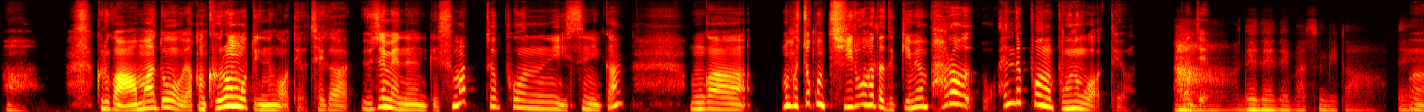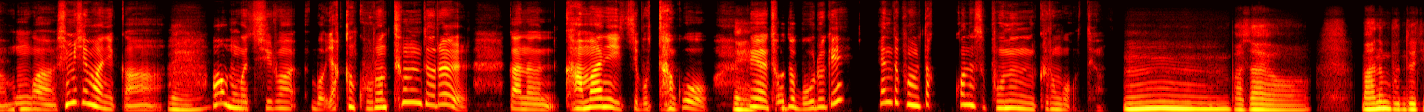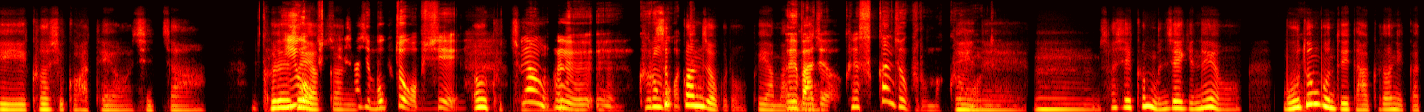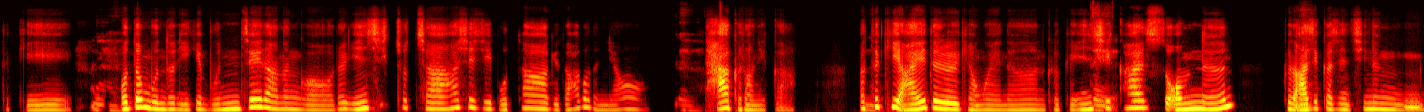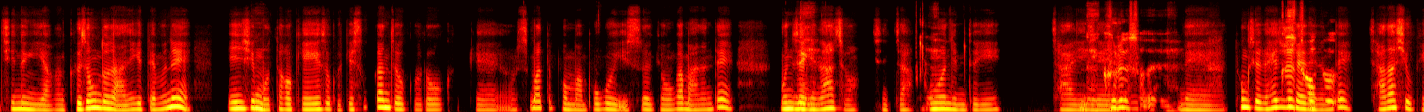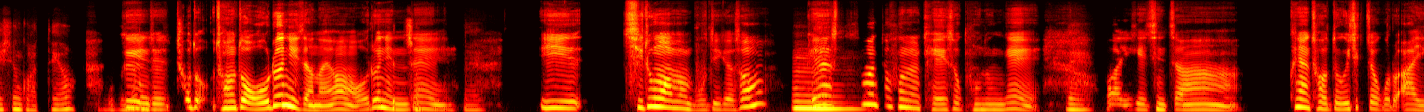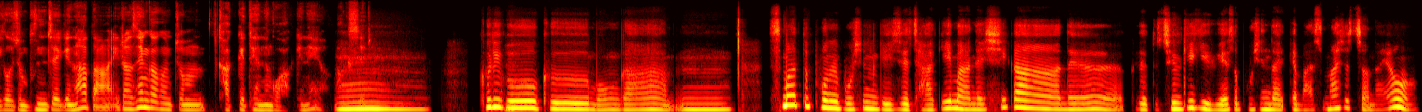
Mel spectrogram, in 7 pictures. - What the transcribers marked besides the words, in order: other background noise; tapping; laughing while speaking: "못하고"; background speech
- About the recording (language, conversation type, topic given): Korean, advice, 밤늦게 스마트폰을 보는 습관을 어떻게 줄일 수 있을까요?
